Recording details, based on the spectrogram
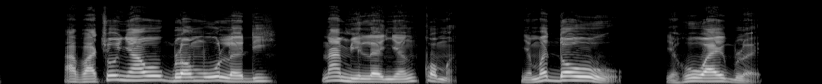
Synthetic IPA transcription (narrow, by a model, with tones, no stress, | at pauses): a̰˨βa˨t͡ʃo˦ɲã˦wo˦ɡ͡blɔ˦mwo˦lɛ˨ɖi˦ | nã˦mĩ˨lɛ˨ɲɛ̃˨ŋ̩˦kɔ˦mɛ̰̃˨ | ɲɛ̃˨mɛ̃˦d̪ɔ˦wo̰˦˨ | jḛ˨ɦo˦wa˦ɛ˦ɡ͡blɔ̰˨ɛ̰˨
